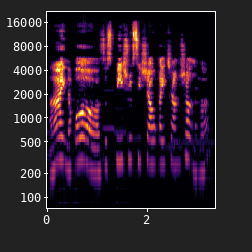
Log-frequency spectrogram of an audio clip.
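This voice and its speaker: High-voiced Filipino woman streaming a game. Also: a little slow, bright, forceful tone. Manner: chatty, reactive, switches between two languages. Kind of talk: casual live gameplay commentary. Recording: stream voice with game music behind. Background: game music.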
